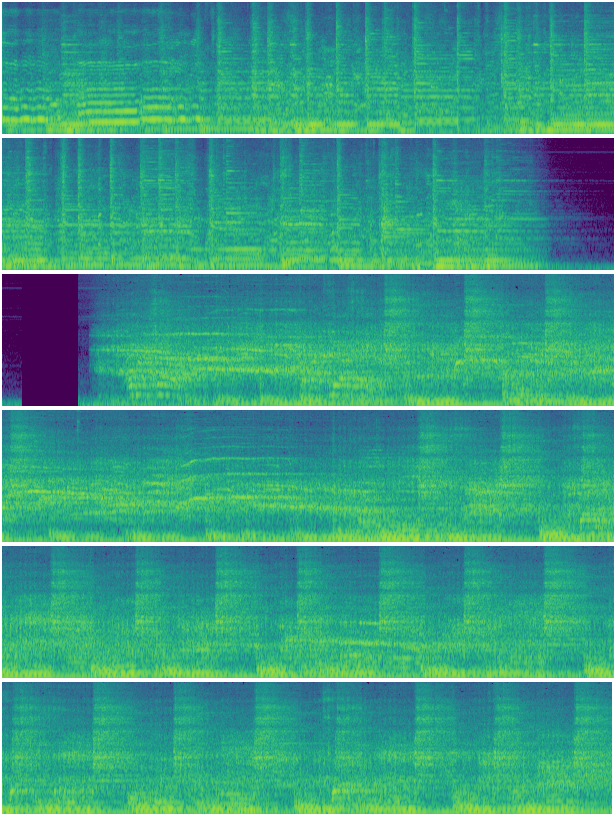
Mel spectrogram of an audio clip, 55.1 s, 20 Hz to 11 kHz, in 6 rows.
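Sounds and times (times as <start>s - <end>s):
bass line: 0.0s - 18.6s, 19.5s - 55.0s
drumbeat: 21.4s - 55.0s
wordless vocal sounds: 32.5s - 55.0s.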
